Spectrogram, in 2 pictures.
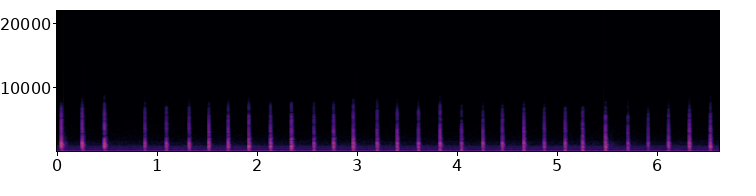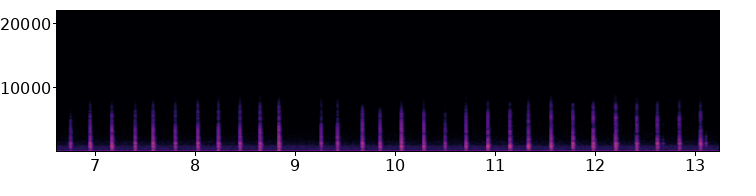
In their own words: Tapping on a book with one nail.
